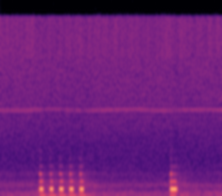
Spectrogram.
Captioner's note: beeping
